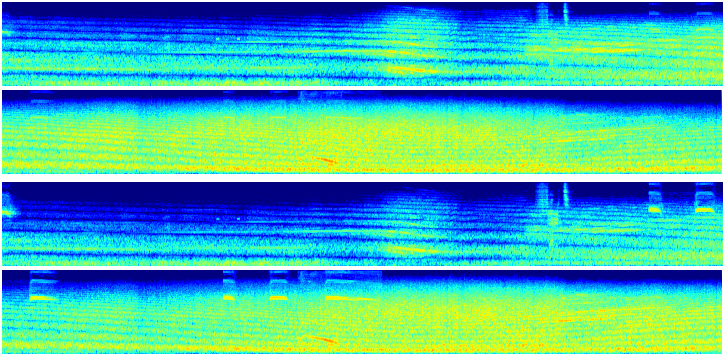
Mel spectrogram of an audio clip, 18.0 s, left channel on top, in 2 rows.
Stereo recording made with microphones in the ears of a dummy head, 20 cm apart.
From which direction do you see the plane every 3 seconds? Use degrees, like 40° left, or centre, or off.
70° left, 70° left, 60° left, 50° left, 10° left, 40° right.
